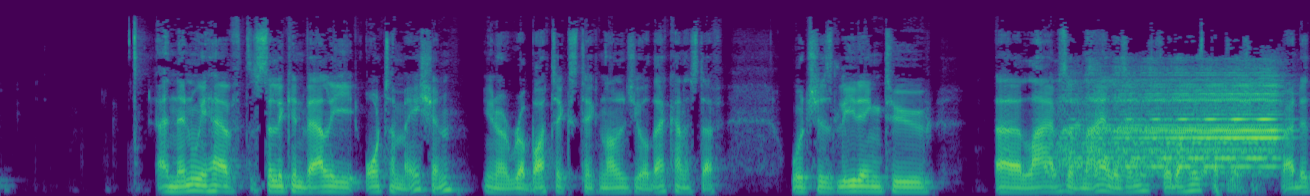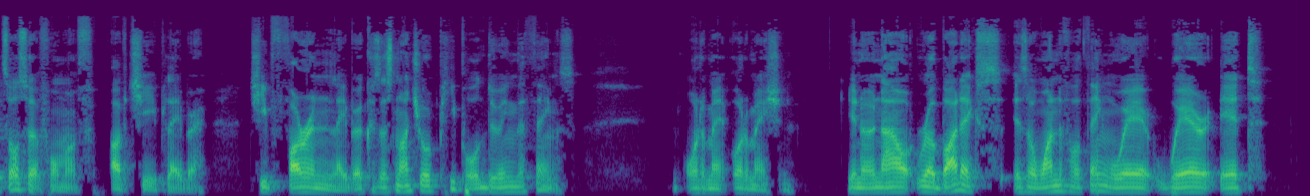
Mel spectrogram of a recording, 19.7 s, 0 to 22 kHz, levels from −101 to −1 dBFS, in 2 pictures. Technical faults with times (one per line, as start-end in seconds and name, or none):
7.83-9.98 feedback echo between two devices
